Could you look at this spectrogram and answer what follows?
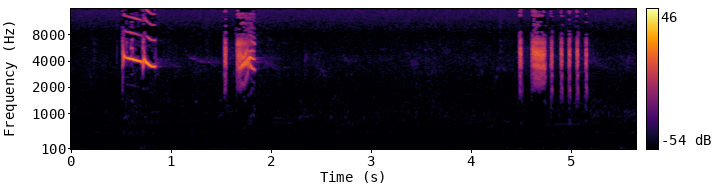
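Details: Na'ar bird call used as a hunting lure: one sharp descending high whistle, then a buzzy burst, and later a rapid series of five or six clipped high notes; otherwise near silence with a faint low hum.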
